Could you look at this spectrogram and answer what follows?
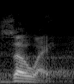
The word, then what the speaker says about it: zoe: but he uses the word zoe. Zoe. Zeta, Omicron, Eta. That A sound looks like our N with a tail. But it's a long E, in a sense. It's the eta. So, zoe.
